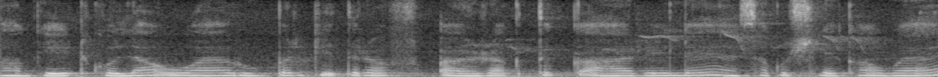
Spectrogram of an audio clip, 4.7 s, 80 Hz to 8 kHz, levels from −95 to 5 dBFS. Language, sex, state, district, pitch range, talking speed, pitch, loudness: Hindi, female, Chhattisgarh, Rajnandgaon, 245-265 Hz, 205 wpm, 255 Hz, -16 LUFS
